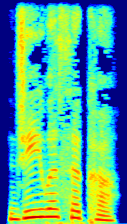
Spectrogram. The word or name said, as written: ಜೀವಸಖ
